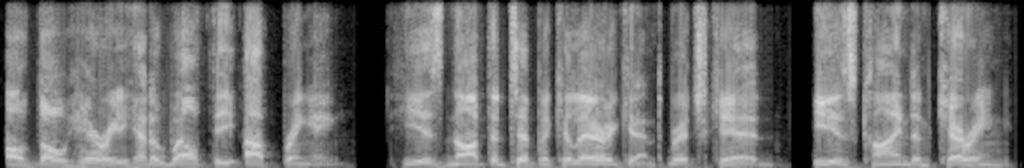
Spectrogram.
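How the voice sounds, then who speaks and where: Male narrator, scripted storytelling, fairly low pitch, dry close recording. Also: no echo.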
